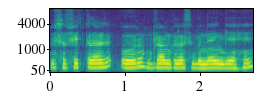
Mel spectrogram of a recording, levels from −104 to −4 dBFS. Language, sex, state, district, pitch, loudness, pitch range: Hindi, male, Arunachal Pradesh, Longding, 145 Hz, -13 LUFS, 140-155 Hz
